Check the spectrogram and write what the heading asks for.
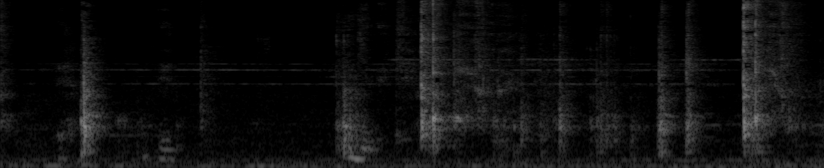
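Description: A steel spoon clinks and scrapes against a small stainless-steel bowl and thali as baati are turned in ghee. There are several sharp clinks, a faint metallic ringing in between, and the loudest clink comes near the end.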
